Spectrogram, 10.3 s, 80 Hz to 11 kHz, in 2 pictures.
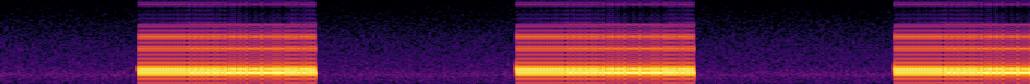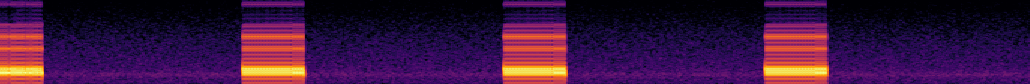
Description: Emergency Alert System (SAME) tones (header bursts, then end-of-message bursts), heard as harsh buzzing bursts, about 520.83 baud.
